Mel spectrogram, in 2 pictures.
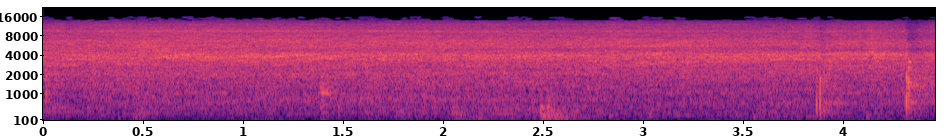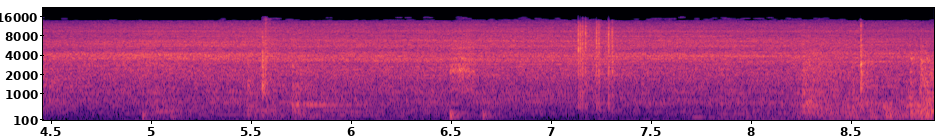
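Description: Steady hiss of a vacuum drain canister sucking transmission oil out of a dozer's transmission, with a few short metallic clicks from a ratchet working a final-drive plug.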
